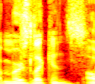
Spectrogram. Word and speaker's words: Merzlikins: Oh, Merzlikins. – Okay, because a couple of the Columbus guys yesterday weren't pronouncing the K.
